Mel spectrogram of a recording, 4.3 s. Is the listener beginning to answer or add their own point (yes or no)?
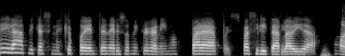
yes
